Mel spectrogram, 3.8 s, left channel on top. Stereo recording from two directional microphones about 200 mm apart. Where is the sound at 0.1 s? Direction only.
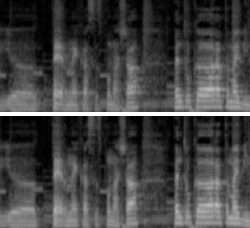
45° right (ahead or behind).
